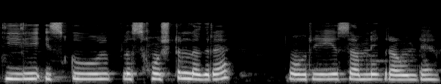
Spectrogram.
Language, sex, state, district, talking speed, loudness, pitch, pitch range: Hindi, female, Chhattisgarh, Bastar, 175 wpm, -17 LUFS, 245 Hz, 235-255 Hz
